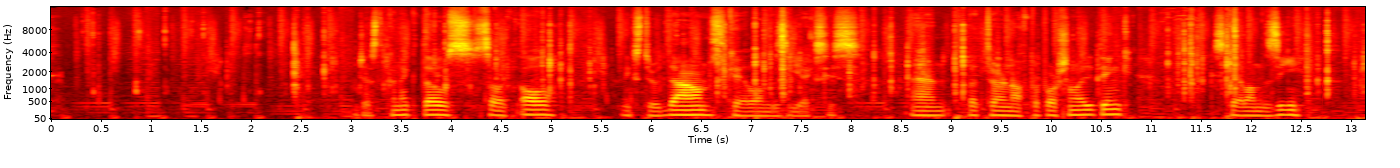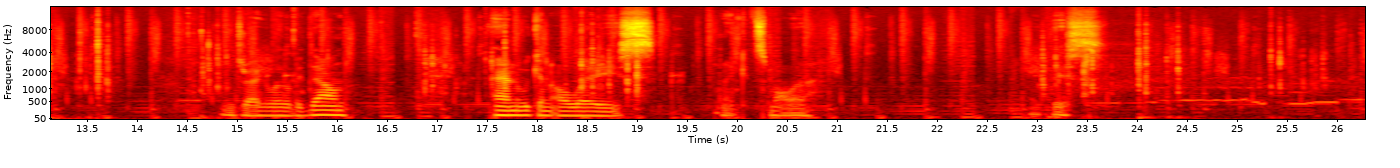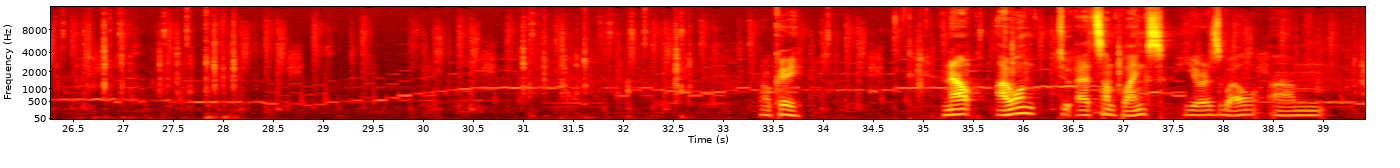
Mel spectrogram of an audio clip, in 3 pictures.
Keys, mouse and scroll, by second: 0.3 click, 0.8 middle click, 1.4 click, 2.3 f, 2.6-8.1 middle drag, 3.7 a, 8.1 ctrl+z, 8.9 o, 11.7 KP_Enter, 12.6 KP_1, 13.4 g, 14.5-16.6 middle drag, 16.6 click, 17.4 a, 23.2 Escape, 23.9 s, 26.6 3, 26.7 click, 27.3-31.0 middle drag, 27.7 g, 31.0 click, 31.1 Tab, 31.7 click, 31.9-39.4 middle drag, 32.1-32.5 scroll down 1, 34.3-35.1 scroll up 1, 35.1 scroll down 1.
